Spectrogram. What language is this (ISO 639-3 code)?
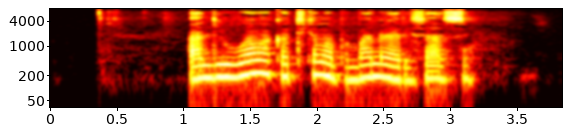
swa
